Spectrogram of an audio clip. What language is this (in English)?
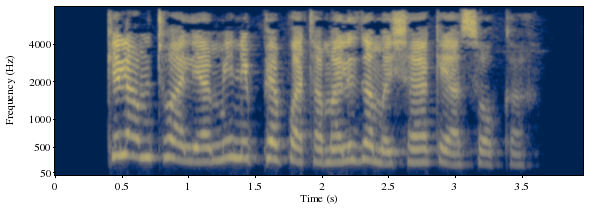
Swahili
